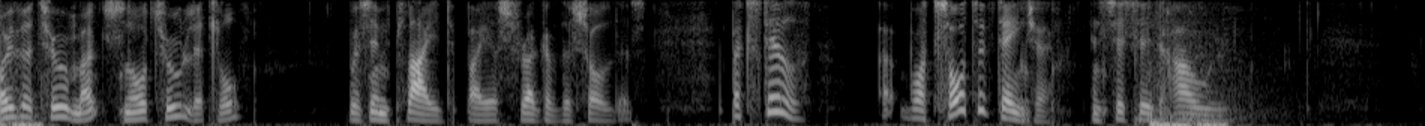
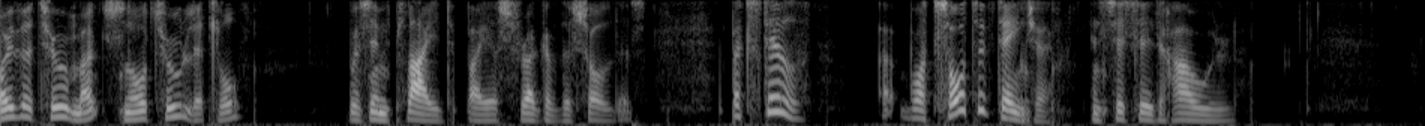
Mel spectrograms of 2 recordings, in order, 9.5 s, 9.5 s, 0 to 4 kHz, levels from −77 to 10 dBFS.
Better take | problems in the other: second | background sound (Explosion); 10 dB below the speech

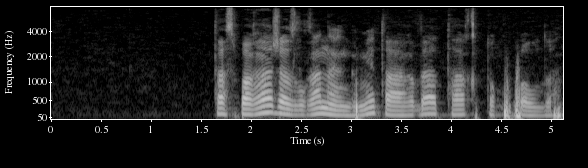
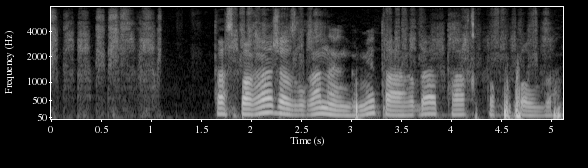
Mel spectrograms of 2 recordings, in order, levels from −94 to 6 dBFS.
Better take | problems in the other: first | background sound (Writing); 19 dB below the speech

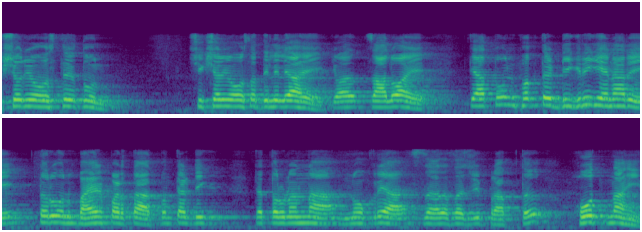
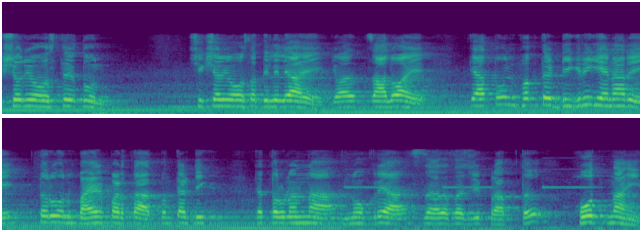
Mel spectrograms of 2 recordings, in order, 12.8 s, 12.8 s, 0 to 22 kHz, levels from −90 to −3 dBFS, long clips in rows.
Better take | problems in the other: first | background sound (Microwave oven); 13 dB below the speech

